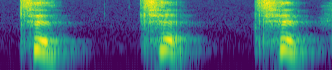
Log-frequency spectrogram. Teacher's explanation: I touch my lower row of teeth, and not only them, but also my upper palate. And I'm creating like this thing, which is pushing my teeth, and I get something like T, T, T.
